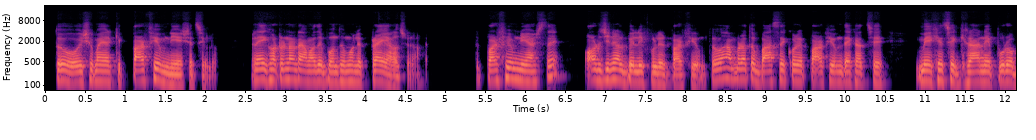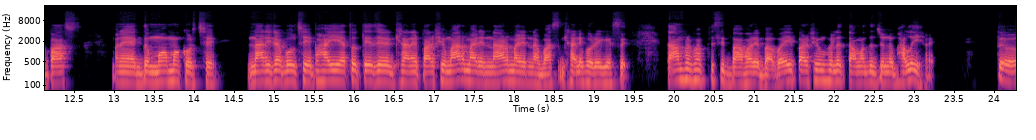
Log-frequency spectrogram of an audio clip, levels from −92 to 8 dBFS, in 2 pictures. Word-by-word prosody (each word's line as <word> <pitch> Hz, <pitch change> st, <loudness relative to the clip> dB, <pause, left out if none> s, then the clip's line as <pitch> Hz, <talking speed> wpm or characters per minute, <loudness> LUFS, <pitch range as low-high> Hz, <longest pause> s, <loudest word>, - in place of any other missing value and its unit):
তো -, -, +3 dB, 0.2 s
ঐ -, -, +1 dB
সময় 135 Hz, -2 st, +1 dB
আরকি 130 Hz, 0 st, -5 dB, 0.2 s
পারফিউম 140 Hz, +1 st, +2 dB
নিয়ে 105 Hz, -1 st, +2 dB
এসেছিল। -, -, -7 dB, 0.5 s
মানে 145 Hz, -, 0 dB
এই 145 Hz, -, 0 dB
ঘটনাটা 150 Hz, 0 st, +1 dB
আমাদের 130 Hz, 0 st, +2 dB
বন্ধু 125 Hz, +1 st, 0 dB
মহলে 125 Hz, -2 st, 0 dB
প্রায়ই 130 Hz, -3 st, +3 dB
আলোচনা 95 Hz, -2 st, -5 dB
হয়। -, -, -23 dB, 0.8 s
পারফিউম 140 Hz, +4 st, +1 dB
নিয়ে 135 Hz, -2 st, +2 dB
আসছে 130 Hz, +9 st, -4 dB, 0.5 s
অরিজিনাল 150 Hz, +1 st, +1 dB
বেলি 130 Hz, 0 st, +3 dB
ফুলের 115 Hz, -3 st, +1 dB
পারফিউম। 100 Hz, 0 st, -1 dB
তো -, -, -3 dB, 0.2 s
আমরা 150 Hz, -1 st, +1 dB
তো -, -, +3 dB
বাসে 130 Hz, +2 st, 0 dB
করে 135 Hz, -1 st, +2 dB
পারফিউম 130 Hz, -2 st, 0 dB
দেখাচ্ছে, 125 Hz, -1 st, -2 dB, 0.6 s
মেখেছে 135 Hz, +1 st, +1 dB
ঘ্রাণ 125 Hz, +1 st, +2 dB, 0.2 s
পুরো 135 Hz, -1 st, +2 dB
বাস 120 Hz, +1 st, +1 dB, 0.6 s
মানে 125 Hz, 0 st, 0 dB
একদম 120 Hz, +2 st, 0 dB
ম, -, -, +6 dB, 0.2 s
ম -, -, +4 dB, 0.2 s
করছে। 120 Hz, -1 st, -1 dB, 0.6 s
নারীরা 130 Hz, +2 st, +3 dB
বলছে 135 Hz, +1 st, 0 dB, 0.2 s
ভাই 135 Hz, 0 st, +3 dB, 0.2 s
এত 130 Hz, -, -14 dB
তেজের 135 Hz, -1 st, +2 dB
ঘ্রাণের 125 Hz, -1 st, +1 dB
পারফিউম 125 Hz, +2 st, +1 dB
আর 145 Hz, -, +3 dB
মাইরেন 125 Hz, -2 st, +2 dB
না -, -, +3 dB
আর 130 Hz, -, +2 dB
মাইরেন 125 Hz, -2 st, +1 dB
না -, -, +2 dB
বাস 110 Hz, 0 st, 0 dB
ঘ্রাণে 125 Hz, -1 st, +1 dB
ভরে 120 Hz, -1 st, +2 dB
গেছে। 115 Hz, 0 st, -2 dB, 0.5 s
তো -, -, +3 dB
আমরা 150 Hz, +1 st, 0 dB
ভাবতেছি 145 Hz, -1 st, -3 dB
বাবারে 120 Hz, +1 st, +3 dB
বাবা 100 Hz, +3 st, +1 dB
এই 140 Hz, -, 0 dB
পারফিউম 135 Hz, +1 st, +1 dB
হলে 135 Hz, 0 st, +1 dB
তো -, -, +1 dB
আমাদের 125 Hz, 0 st, -1 dB
জন্য 125 Hz, -1 st, +1 dB
ভালোই 135 Hz, +2 st, +2 dB
হয়। -, -, -10 dB, 0.8 s
তো -, -, +2 dB
130 Hz, 175 wpm, -22 LUFS, 125-140 Hz, 0.8 s, ম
